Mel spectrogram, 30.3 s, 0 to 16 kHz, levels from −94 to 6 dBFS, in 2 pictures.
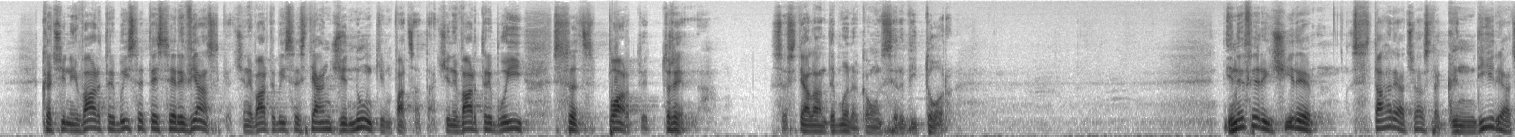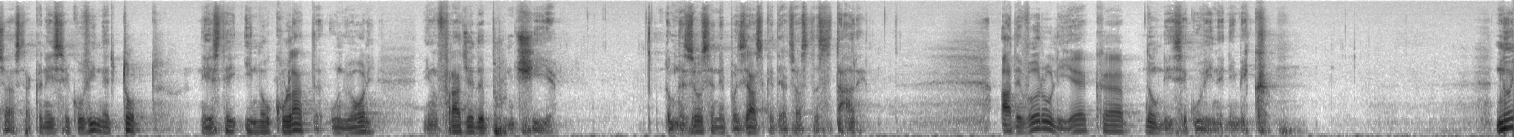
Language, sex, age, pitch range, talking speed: Romanian, male, 50-69, 115-155 Hz, 130 wpm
